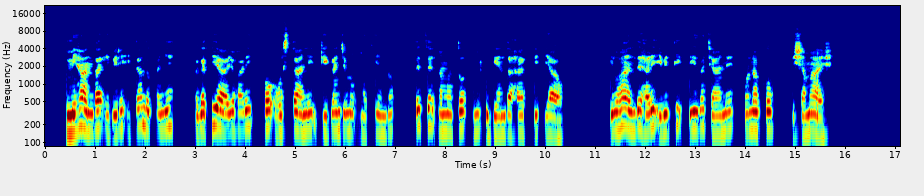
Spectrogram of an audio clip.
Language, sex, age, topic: Kinyarwanda, male, 25-35, government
